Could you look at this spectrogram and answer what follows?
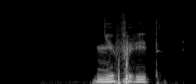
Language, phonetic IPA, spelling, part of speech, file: Russian, [nʲɪˈfrʲit], нефрит, noun, Ru-нефрит.oga
- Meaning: 1. nephrite, jade 2. nephritis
